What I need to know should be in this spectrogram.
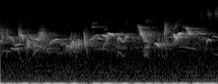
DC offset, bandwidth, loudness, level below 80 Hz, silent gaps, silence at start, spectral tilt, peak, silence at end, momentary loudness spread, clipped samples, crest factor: under 0.1%; 16 kHz; -27 LUFS; -40 dBFS; none; 0 s; 0 dB/octave; -10 dBFS; 0 s; 8 LU; under 0.1%; 14 dB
